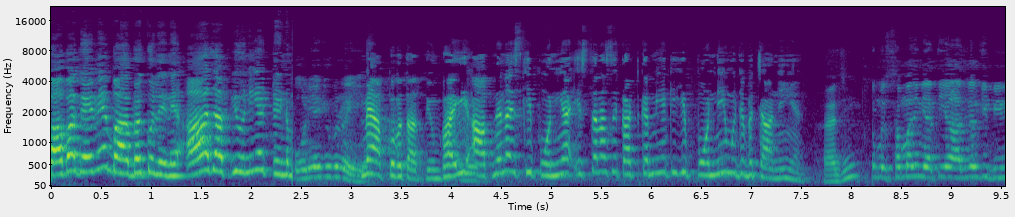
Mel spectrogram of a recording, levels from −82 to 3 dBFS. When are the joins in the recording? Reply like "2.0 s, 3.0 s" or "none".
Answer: 2.4 s, 8.1 s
